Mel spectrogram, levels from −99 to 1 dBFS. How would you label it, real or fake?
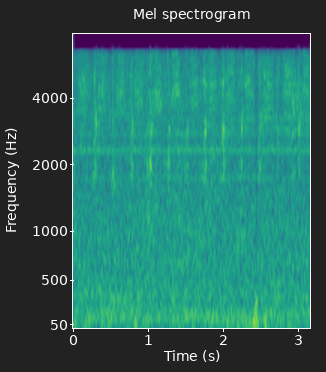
fake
